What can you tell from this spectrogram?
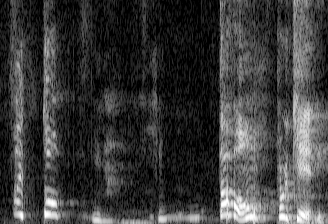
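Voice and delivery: high, hesitant plea; pleading reply. Retold or imitated.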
